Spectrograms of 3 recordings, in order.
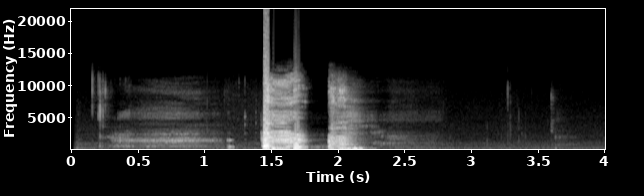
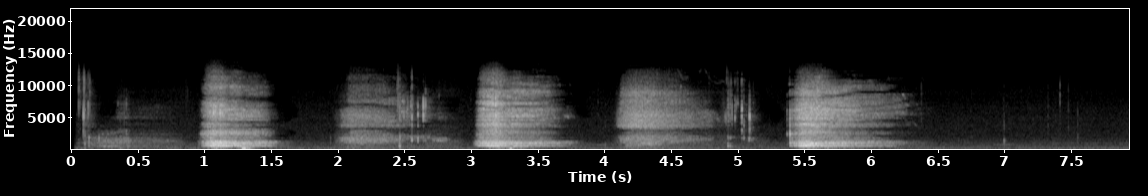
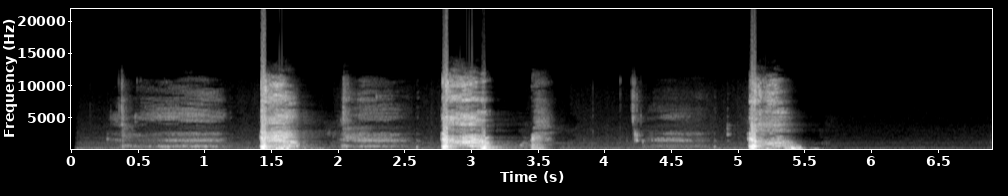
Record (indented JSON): {
  "cough_length": "4.0 s",
  "cough_amplitude": 32768,
  "cough_signal_mean_std_ratio": 0.26,
  "exhalation_length": "7.9 s",
  "exhalation_amplitude": 12384,
  "exhalation_signal_mean_std_ratio": 0.4,
  "three_cough_length": "6.9 s",
  "three_cough_amplitude": 32768,
  "three_cough_signal_mean_std_ratio": 0.26,
  "survey_phase": "beta (2021-08-13 to 2022-03-07)",
  "age": "18-44",
  "gender": "Male",
  "wearing_mask": "No",
  "symptom_none": true,
  "symptom_onset": "12 days",
  "smoker_status": "Never smoked",
  "respiratory_condition_asthma": false,
  "respiratory_condition_other": false,
  "recruitment_source": "REACT",
  "submission_delay": "1 day",
  "covid_test_result": "Negative",
  "covid_test_method": "RT-qPCR",
  "influenza_a_test_result": "Negative",
  "influenza_b_test_result": "Negative"
}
